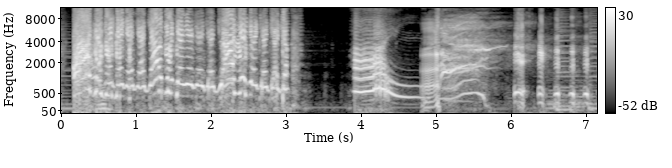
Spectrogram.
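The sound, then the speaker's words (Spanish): A loud, sped-up, squeaky Apache war-cry yell, pitch-altered to a squirrel-like voice, warbles rapidly for a few seconds, then trails into gliding high whoops and a string of short, chirpy bursts, with no talking. “Grito Apache alterado del ardillo para Chevo Rojas.”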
